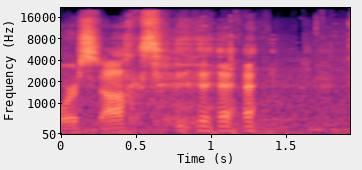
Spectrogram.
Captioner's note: laughter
